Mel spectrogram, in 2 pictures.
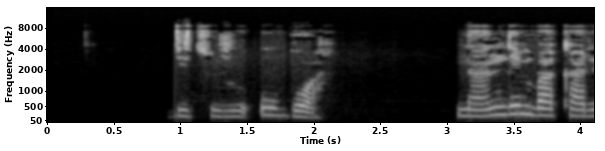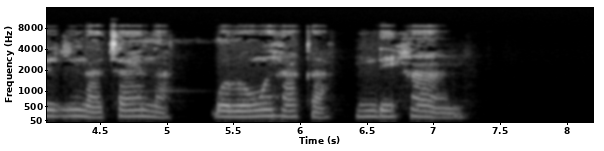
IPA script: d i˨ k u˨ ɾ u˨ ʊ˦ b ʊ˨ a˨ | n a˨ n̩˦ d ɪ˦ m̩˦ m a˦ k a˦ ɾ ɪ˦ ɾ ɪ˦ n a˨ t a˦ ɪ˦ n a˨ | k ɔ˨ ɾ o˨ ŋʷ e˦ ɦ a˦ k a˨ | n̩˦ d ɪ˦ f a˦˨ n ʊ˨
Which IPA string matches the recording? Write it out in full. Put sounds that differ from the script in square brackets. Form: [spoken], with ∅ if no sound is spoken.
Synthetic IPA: d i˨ [t] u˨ ɾ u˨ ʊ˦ b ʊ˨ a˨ | n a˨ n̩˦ d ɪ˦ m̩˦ [b] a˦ k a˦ ɾ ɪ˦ ɾ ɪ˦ n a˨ [t͡ʃ] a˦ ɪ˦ n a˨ | [k͡p] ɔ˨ ɾ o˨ ŋʷ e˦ ɦ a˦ k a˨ | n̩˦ d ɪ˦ [h] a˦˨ n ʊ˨

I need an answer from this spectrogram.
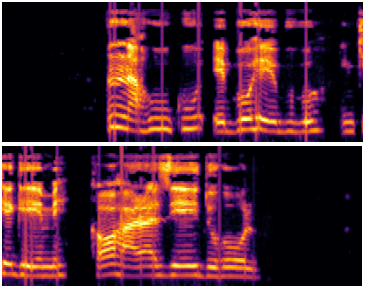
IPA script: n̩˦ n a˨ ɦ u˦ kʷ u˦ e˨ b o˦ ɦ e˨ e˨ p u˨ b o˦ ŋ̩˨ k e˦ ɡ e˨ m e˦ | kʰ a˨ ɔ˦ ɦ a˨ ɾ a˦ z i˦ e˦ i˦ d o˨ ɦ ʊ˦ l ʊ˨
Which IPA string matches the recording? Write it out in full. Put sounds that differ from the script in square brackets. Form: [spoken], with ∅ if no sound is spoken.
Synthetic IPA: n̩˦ n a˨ ɦ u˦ kʷ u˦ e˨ b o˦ ɦ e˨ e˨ [b] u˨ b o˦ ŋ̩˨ k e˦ ɡ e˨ m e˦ | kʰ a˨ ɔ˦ ɦ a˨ ɾ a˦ z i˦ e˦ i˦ d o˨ ɦ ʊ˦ l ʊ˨

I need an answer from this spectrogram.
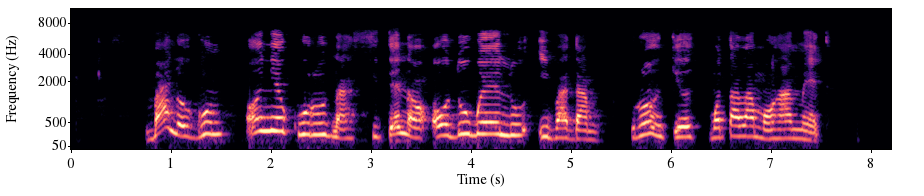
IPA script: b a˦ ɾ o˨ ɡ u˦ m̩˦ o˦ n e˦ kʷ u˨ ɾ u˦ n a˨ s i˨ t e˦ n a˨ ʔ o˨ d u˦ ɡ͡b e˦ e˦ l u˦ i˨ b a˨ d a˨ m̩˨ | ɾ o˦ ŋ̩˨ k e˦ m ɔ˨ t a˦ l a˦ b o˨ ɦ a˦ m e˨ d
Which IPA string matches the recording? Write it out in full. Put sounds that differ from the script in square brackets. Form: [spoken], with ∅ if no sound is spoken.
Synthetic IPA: b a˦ [l] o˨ ɡ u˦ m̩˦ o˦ [ɲ] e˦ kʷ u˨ ɾ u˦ n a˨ s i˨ t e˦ n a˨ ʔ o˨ d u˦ ɡ͡b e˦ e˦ l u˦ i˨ b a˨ d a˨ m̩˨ | ɾ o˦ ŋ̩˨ k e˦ m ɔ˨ t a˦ l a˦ [m] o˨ ɦ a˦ m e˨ d

